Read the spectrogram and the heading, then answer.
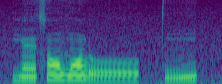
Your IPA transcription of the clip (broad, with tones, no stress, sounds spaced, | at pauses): j ɛ̃˧ s ɔ̃˦ v ɔ̃˦ l oː˨ | t ĩ˨˦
